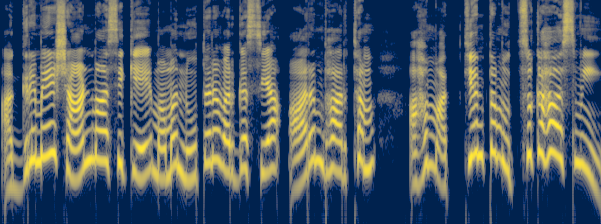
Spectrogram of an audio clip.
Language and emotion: Sanskrit, happy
